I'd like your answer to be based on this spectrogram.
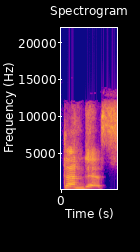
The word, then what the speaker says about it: Dundas: Dundas. – Dundas. Yeah. – Okay. Actually, the way you say it is correct, but we're American, so we pronounce our own name incorrectly.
